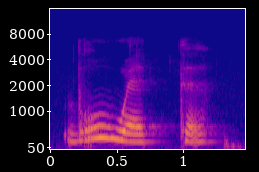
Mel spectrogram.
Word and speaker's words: brouette: Alors, une brouette. Une brouette. E, T, T, E se prononce et.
